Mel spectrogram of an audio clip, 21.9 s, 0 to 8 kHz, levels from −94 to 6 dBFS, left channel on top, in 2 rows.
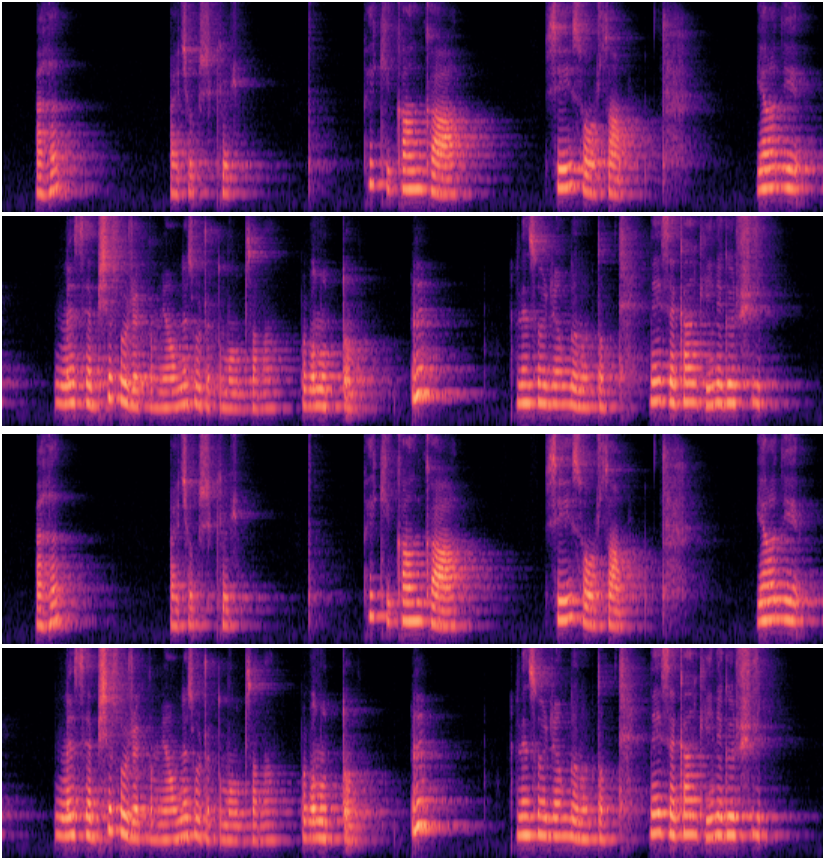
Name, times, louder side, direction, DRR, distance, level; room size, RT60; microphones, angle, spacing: voice 1, 0.5-0.8 2.2-3.0 4.9-6.1 7.3-8.3 8.8-9.1 10.1-10.6 11.6-14.6 14.9-15.7 16.4-16.6 17.8-21.1, right 1 dB, 10° right, 7 dB, 0.6 m, -20 dB
12.0 x 7.4 x 5.3 m, 1.1 s
head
